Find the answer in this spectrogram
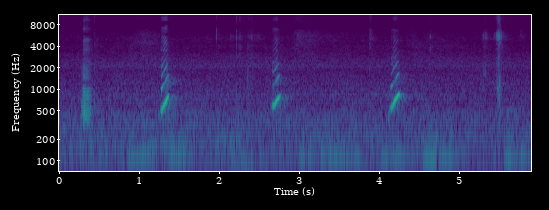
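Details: Alexandrine parakeet from Pakistan in an angry mood, giving four short rising, harmonic-rich squawks spaced one to one and a half seconds apart over a low steady background hum.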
